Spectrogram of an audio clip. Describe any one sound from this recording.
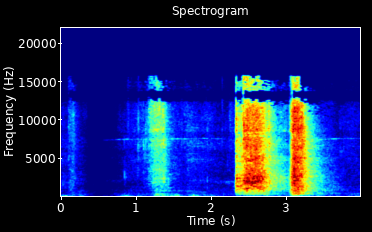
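A shovel scrapes and scoops dry feed into a sack.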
